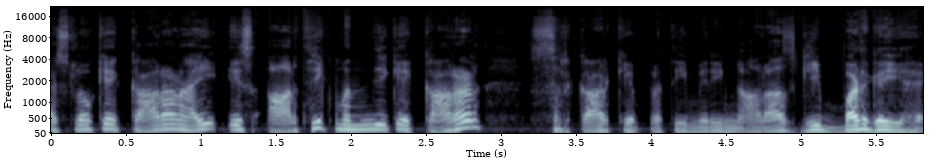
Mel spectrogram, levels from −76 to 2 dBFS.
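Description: Nothing in this recording of speech stood out as a technical problem on listening.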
